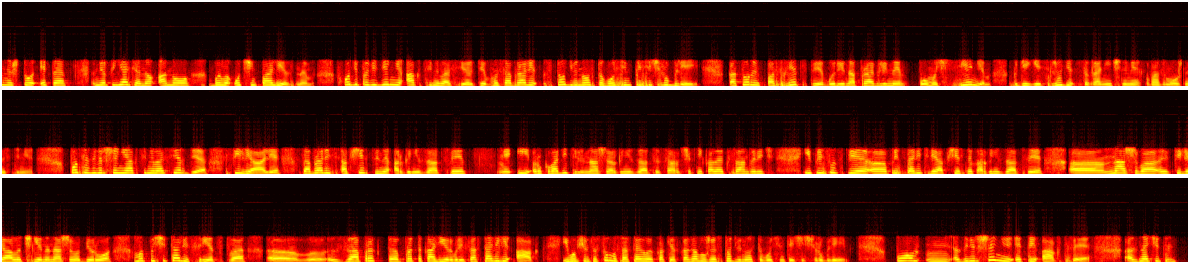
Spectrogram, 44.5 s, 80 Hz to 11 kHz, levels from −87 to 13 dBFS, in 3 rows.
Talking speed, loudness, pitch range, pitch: 115 wpm, -16 LUFS, 215-280 Hz, 245 Hz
